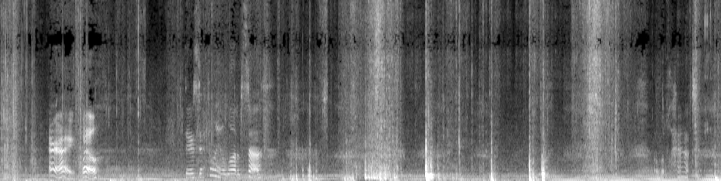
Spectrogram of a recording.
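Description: Packets and boxes knock and rattle as they are moved about.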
